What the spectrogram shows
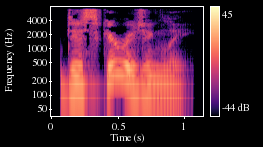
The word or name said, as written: discouragingly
